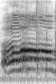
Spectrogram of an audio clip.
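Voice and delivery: loud, high, drawn-out "oh"; mock wail. Father grieving his favorite son's lost blessing, loud mock wail. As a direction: cry out in hammed-up grief. Father wails over favourite son.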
